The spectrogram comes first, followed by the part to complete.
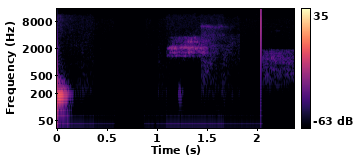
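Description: Near silence on a video call, with one faint, brief pitched sound about a second in.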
